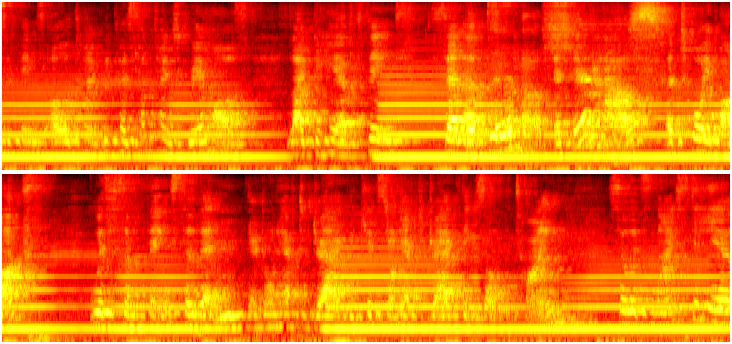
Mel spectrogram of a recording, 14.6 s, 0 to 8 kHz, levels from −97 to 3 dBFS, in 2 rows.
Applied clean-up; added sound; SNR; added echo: none; Wind instrument, woodwind instrument; 1 dB; reverberation time 0.7 s.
